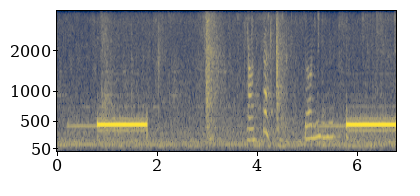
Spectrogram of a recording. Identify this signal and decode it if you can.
Ringback tone (China, 450 Hz), with speech.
